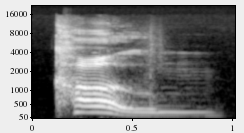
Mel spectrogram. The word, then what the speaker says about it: comb: This is again comb. Comb. The B silent at the end. Yeah. You don't say comb comb, but comb comb comb.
